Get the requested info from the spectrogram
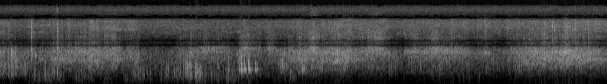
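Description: Outdoor ambience: a steady hiss with faint, irregular footsteps on dirt and a brief short sound about two and a half seconds in.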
